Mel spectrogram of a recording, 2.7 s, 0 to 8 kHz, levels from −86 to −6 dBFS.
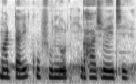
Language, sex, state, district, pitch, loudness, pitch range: Bengali, female, West Bengal, Cooch Behar, 255 Hz, -14 LUFS, 245-270 Hz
